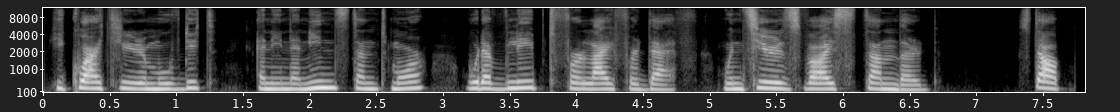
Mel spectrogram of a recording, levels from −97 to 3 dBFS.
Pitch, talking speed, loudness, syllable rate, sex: 225 Hz, 160 wpm, -20 LUFS, 4.6 syllables/s, female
